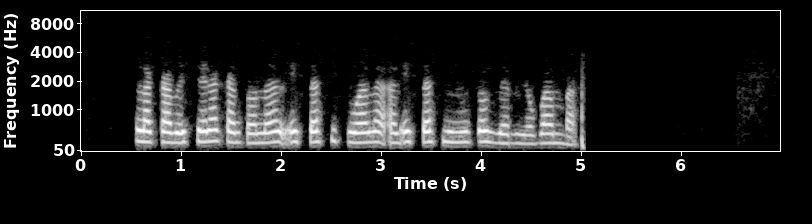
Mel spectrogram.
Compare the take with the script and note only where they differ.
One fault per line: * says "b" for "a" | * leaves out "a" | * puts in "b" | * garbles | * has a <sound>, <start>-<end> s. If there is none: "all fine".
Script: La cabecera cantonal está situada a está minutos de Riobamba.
all fine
